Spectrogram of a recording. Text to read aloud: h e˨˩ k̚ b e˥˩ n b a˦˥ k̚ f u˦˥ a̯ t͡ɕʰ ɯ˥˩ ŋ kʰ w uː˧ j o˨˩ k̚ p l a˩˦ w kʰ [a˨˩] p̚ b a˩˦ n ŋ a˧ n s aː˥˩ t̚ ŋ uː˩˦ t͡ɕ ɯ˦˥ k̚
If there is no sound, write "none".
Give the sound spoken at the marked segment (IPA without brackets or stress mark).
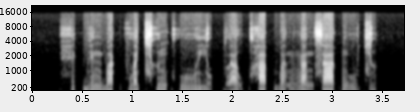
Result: a˦˥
